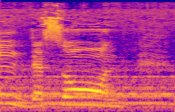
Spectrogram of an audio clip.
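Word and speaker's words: descendent: Similarly as ER ending verb ENT आ जाएगा, लेकिन ENT यहाँ पर अपना यहाँ पर भी साइलेंट होगा और हम इसे पढ़ेंगे इल देसोंद।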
